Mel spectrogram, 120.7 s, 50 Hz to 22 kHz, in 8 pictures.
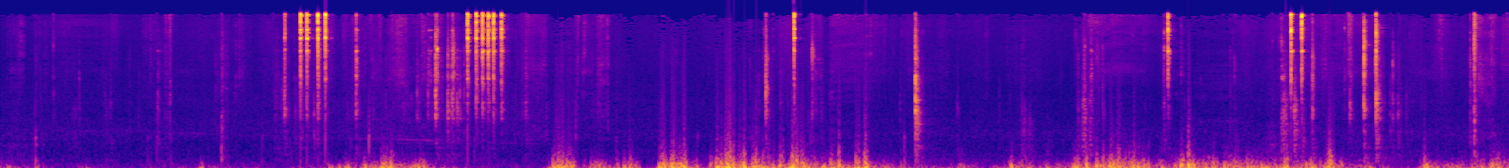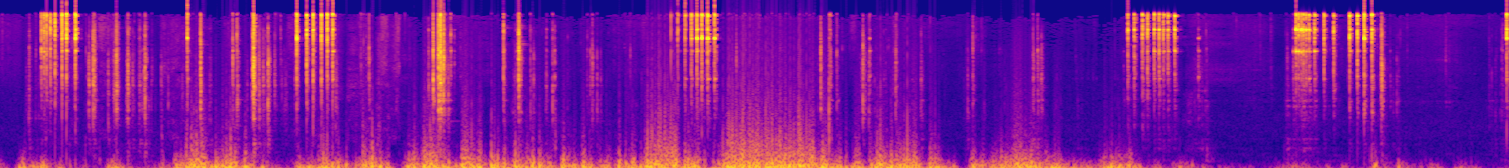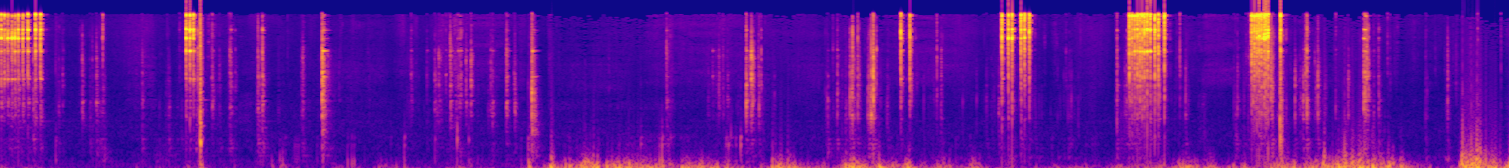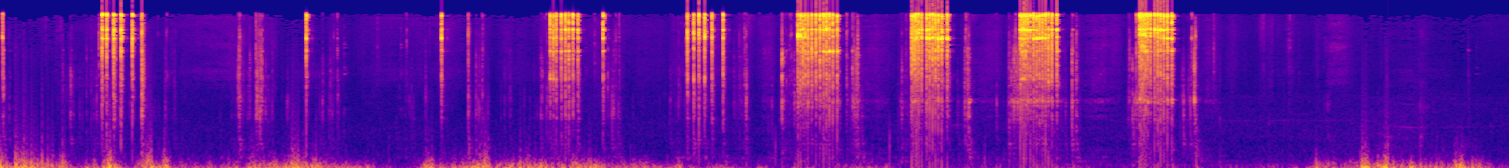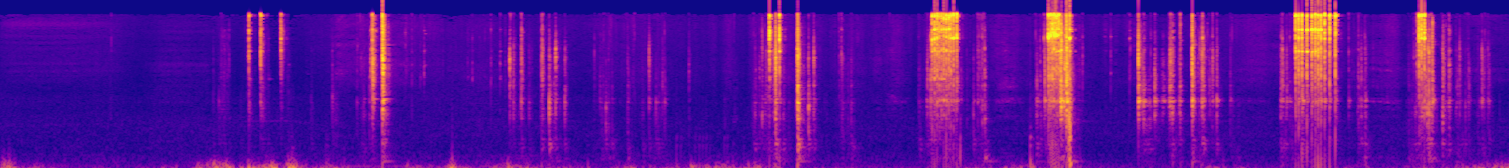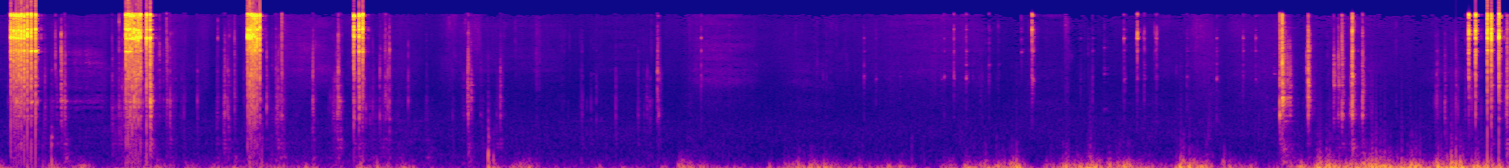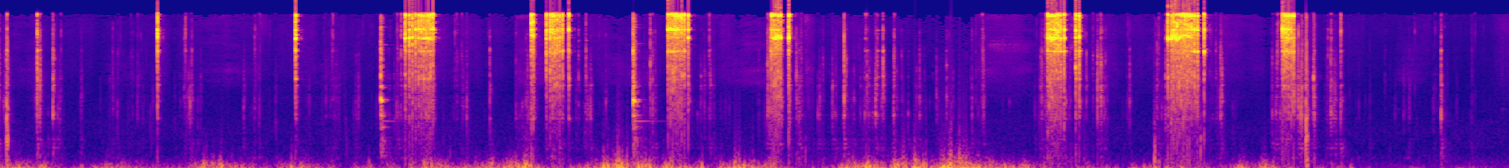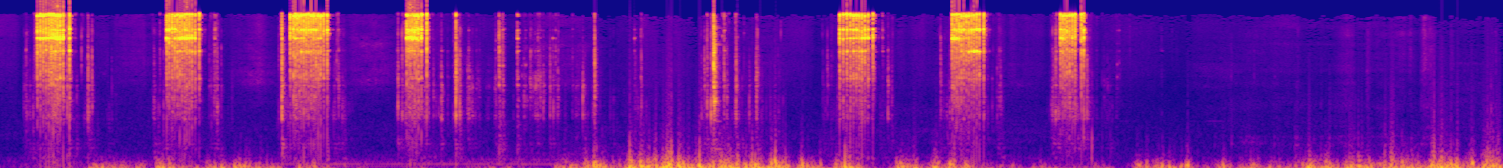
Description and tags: A rachet on a bolt on a car engine. Outdoors. Recorded on Zoom H2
